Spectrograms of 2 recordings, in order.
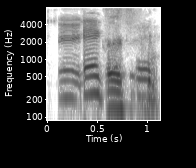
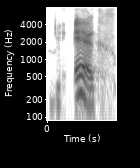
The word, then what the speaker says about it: eggs: Eggs. Perfecto, súper bien, ¿sí? Eggs, como que ahí marcamos, ¿cierto? Un poquito la G de guru guru, ¿cierto?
